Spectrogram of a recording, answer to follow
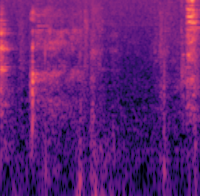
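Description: A faint click, then a few soft, low knocks about a second in: a plate and a kitchen cabinet being handled as a plate is taken out.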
